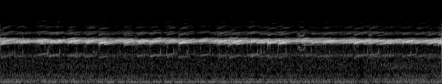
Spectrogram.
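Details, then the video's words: Many spring peepers in full chorus at a night-time frog pond early in the year, their sharp high peeps overlapping into a constant ringing trill over a faint low hum. "Relaxing Tree Frog Sounds"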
